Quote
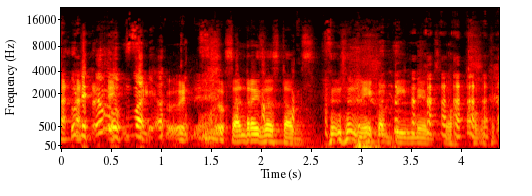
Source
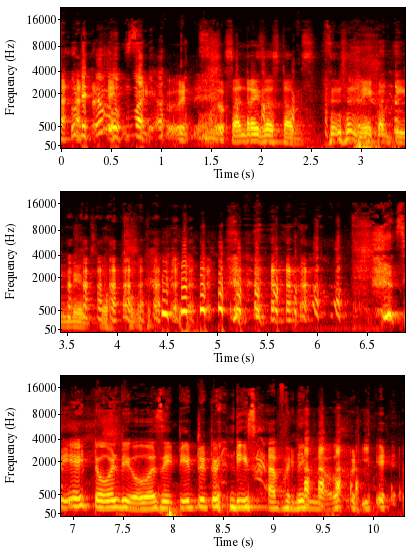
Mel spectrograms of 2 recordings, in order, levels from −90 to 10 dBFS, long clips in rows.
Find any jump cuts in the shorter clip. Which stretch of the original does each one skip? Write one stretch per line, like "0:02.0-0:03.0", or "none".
none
